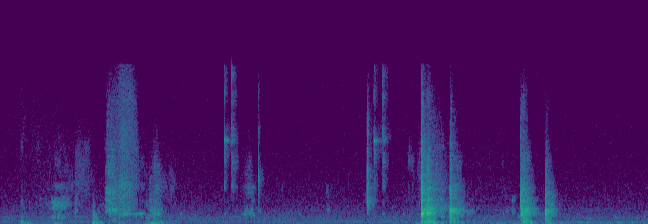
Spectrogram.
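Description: Scattered clicks and light rustling of things being handled at a desk. The loudest are a few sharp clicks about four to five and a half seconds in.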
